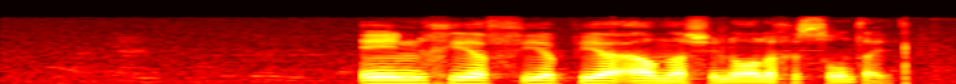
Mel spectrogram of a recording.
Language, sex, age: Afrikaans, male, 20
